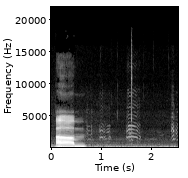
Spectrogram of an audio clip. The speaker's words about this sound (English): They're so funny. I don't know if you can hear them. The birds are making funny noises.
